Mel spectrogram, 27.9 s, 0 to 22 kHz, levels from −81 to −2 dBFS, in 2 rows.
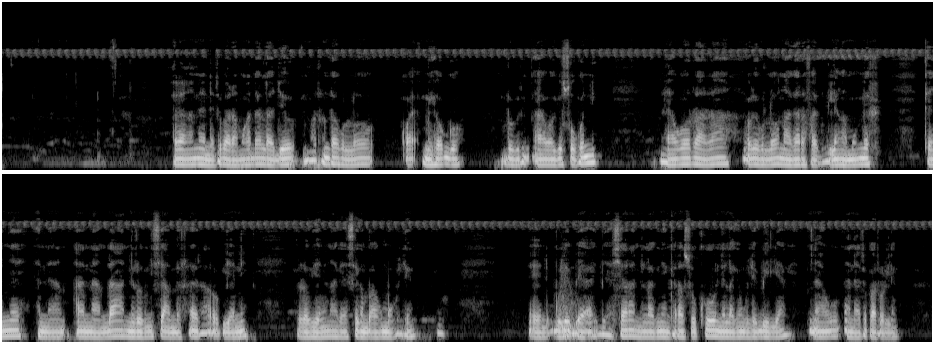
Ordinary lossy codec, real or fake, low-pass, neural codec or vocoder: AAC, 48 kbps; real; 9.9 kHz; none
